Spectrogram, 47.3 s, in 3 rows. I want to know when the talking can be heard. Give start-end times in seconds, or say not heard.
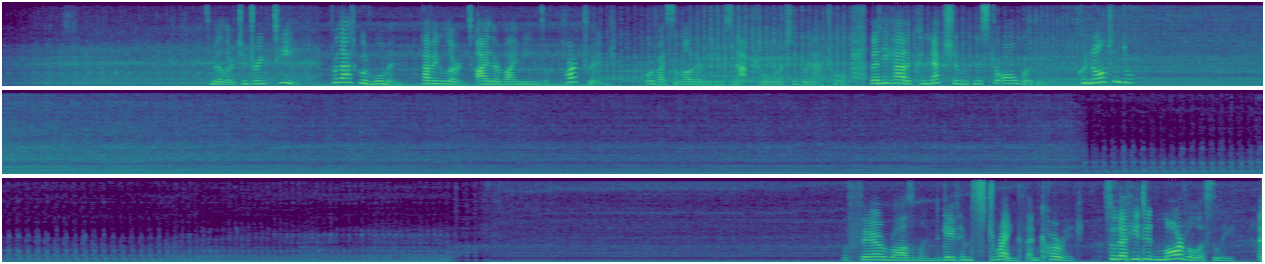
2.6-14.2, 42.0-47.2.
